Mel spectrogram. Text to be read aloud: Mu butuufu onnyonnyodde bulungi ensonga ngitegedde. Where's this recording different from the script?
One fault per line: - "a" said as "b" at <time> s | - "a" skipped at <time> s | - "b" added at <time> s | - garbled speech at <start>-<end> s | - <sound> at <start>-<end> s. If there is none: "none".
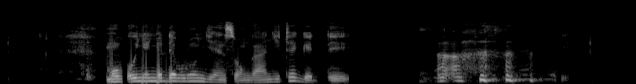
- "butuufu" skipped at 1.2 s
- laugh at 4.2-5.6 s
